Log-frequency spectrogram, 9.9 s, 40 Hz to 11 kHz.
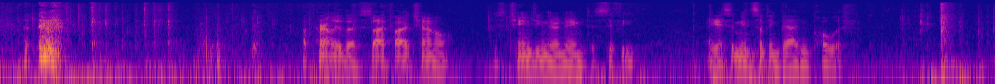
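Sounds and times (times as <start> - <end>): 
typing on a computer keyboard: 0.2 - 4.0, 9.0 - 9.9
speech: 3.2 - 6.5, 7.1 - 8.6.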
